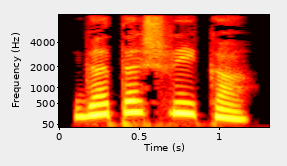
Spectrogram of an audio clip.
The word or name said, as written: ಗತಶ್ರೀಕ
